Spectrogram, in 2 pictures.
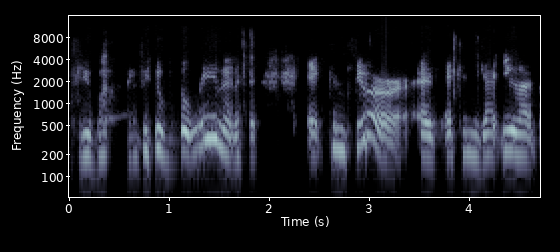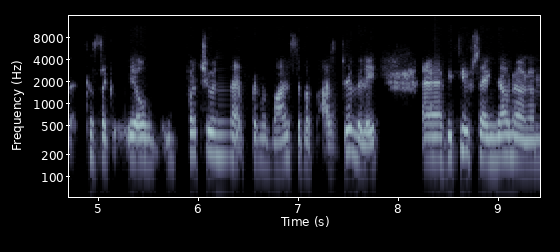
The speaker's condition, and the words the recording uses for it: Stuttering. To this day, I have a stutter, but like I have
